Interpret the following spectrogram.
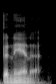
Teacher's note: The stress is on the middle syllable. B N A N A. The first and third syllables are reduced to schwah.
